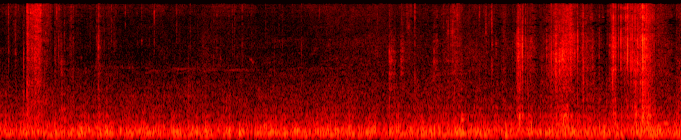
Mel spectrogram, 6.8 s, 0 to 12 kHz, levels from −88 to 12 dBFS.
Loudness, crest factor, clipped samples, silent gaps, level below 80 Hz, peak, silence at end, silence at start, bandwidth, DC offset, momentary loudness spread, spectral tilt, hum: -40 LUFS; 32 dB; under 0.1%; none; -56 dBFS; -10 dBFS; 0 s; 0 s; 11.5 kHz; under 0.1%; 11 LU; -3.5 dB/octave; none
